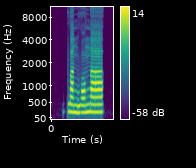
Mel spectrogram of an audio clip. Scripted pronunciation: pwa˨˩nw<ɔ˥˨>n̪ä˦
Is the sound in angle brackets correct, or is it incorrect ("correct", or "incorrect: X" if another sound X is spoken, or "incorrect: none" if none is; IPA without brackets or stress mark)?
incorrect: ɔ˨˦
